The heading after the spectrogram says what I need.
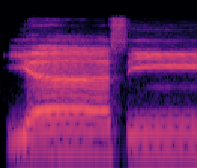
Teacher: pada kata Yasin huruf ya dibaca 2 harokat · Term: mad tabi'i harfi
